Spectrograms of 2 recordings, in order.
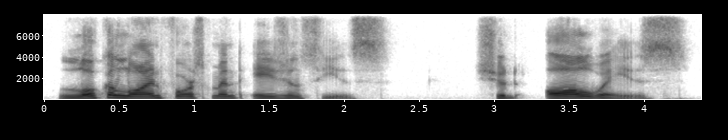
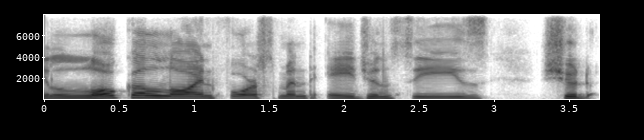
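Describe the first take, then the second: First: Whispered emphasis on "local law enforcement agencies". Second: Said in the usual way. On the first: Real, not acted. Host whispers to his stream audience for emphasis. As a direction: drop to a pointed whisper to drive it home. Repeats line, second time whispered.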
